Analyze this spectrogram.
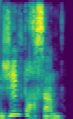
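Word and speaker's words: желтоқсан: Да а жель токсан жель токсан жель жель жель читаем мягко е значит Е правило казахского языка как пишется так и читается ни одна буква в казахском языке не искажается Вот такие дела жель буква л читается через мягкий знак Потому что перед ней стоит буква е а она всё смягчает Вот такие дела жель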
